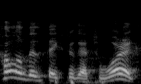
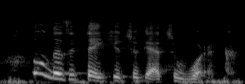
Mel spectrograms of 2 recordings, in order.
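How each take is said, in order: First: The voice rises at the end. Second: The voice falls at the end.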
